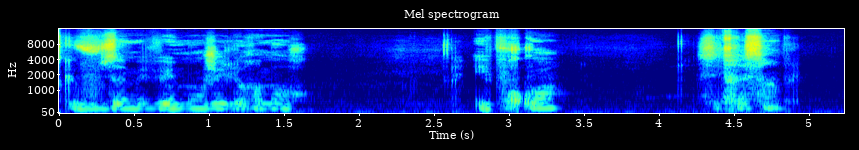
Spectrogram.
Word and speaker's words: rat mort: Un rat mort s'écrit rat mort, sans T et sans le T. Les 2 T sont muets.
